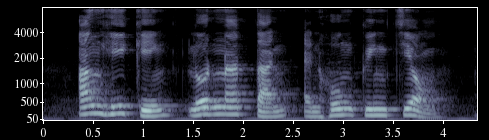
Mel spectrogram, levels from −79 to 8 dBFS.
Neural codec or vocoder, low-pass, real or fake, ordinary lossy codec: none; none; real; none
